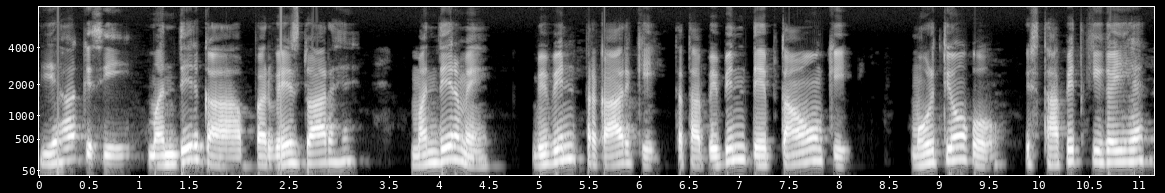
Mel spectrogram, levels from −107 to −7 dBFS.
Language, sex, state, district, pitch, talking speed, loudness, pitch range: Hindi, male, Uttarakhand, Uttarkashi, 130 Hz, 120 wpm, -14 LUFS, 115-165 Hz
